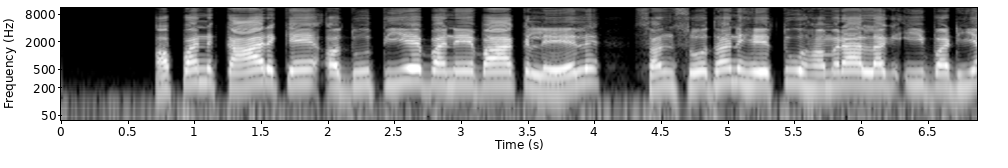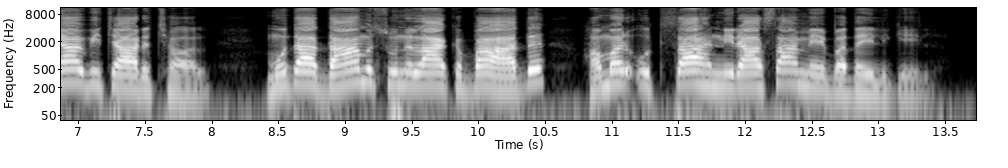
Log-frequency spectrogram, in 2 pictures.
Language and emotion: Maithili, sad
